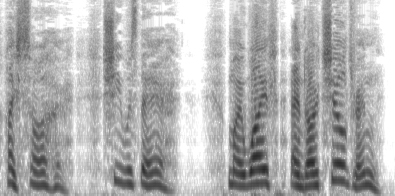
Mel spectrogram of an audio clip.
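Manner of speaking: high-pitched frantic pleading shout; desperate shouting. A narrator's reading. Husband to police about his family, shouting desperately. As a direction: plead loudly to get through. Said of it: "he shouted".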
